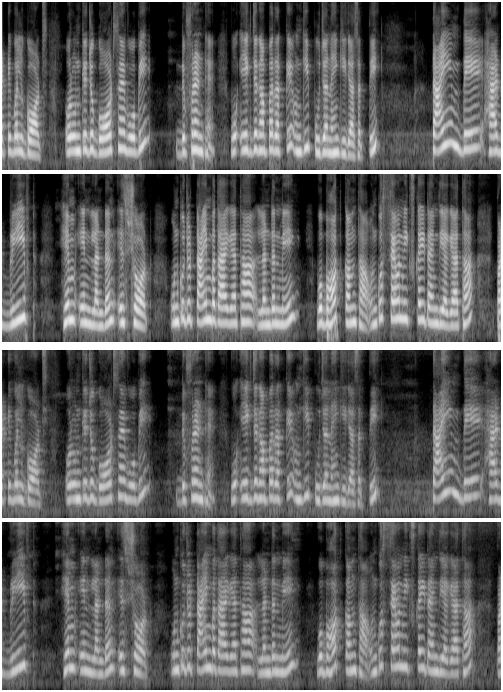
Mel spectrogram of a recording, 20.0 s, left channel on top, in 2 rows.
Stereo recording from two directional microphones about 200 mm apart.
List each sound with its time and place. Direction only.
0.0 s speech: 40° left (ahead or behind)
8.5 s a woman's voice: 40° left (ahead or behind)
